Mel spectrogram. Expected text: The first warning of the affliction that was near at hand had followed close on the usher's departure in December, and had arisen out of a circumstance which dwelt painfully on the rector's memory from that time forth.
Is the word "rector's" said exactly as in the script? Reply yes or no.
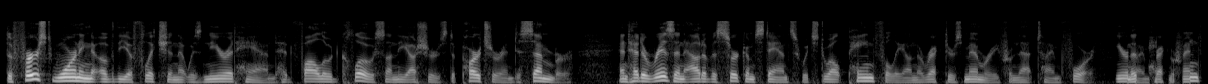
yes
